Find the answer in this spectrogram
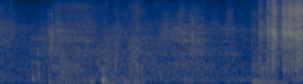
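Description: Footsteps: a few soft, irregular steps of a person walking across a studio floor.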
